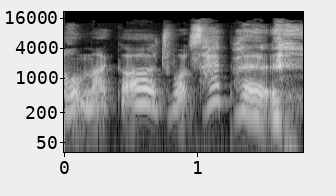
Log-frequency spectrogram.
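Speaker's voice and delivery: high, put-on shock and alarm. Retelling standing at the robbery scene as a bystander: imitating put-on shock. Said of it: "standing there with the money in the bag".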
